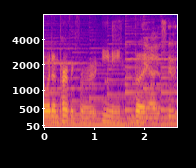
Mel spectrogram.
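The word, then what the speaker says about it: Ini: Innie? I think it's supposed to pronounce Eenie because it's a really stupid eeny, meeny, miny, mo joke.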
